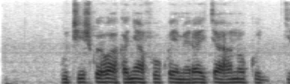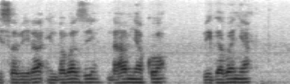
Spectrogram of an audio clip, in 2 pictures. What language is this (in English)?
Kinyarwanda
